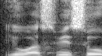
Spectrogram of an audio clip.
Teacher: wau itu dimonyongkan. Kalau enggak monyong nanti bunyinya o.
